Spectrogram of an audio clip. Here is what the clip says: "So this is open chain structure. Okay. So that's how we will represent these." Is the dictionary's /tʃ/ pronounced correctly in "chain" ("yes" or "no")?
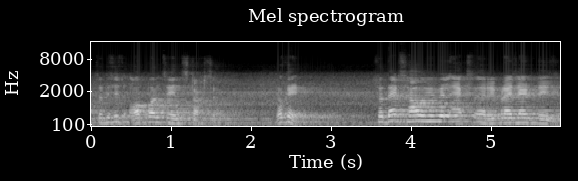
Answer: no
